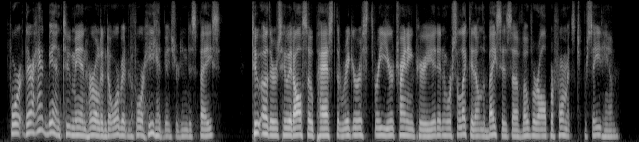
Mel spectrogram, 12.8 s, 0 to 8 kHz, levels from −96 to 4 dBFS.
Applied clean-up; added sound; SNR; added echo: neural mask model DeepFilterNet 3.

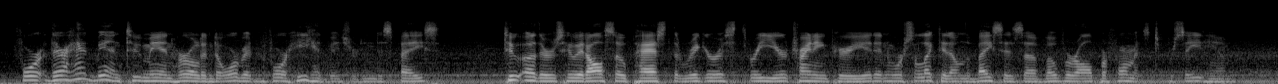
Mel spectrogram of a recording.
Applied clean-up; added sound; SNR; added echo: none; Microwave oven; 11 dB; none.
